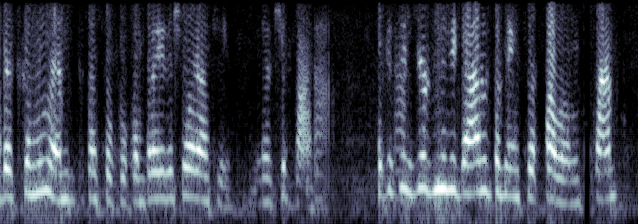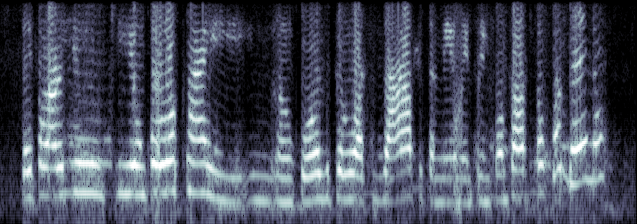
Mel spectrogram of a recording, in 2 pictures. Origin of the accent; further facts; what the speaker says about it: Bela Vista, Mato Grosso do Sul, Brazil; Isso, eu sou de Bela Vista, Mato Grosso do Sul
